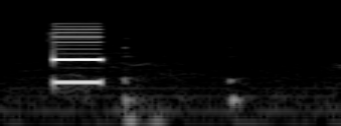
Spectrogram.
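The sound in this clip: A single short electronic beep sounds on a phone line after a call drops, followed by a couple of faint clicks and near silence.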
